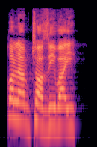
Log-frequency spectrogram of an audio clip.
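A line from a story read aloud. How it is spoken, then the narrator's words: Puzzled shout. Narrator (Vietnamese): Băng Điện Hằng Nga lấy làm lạ quát lên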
